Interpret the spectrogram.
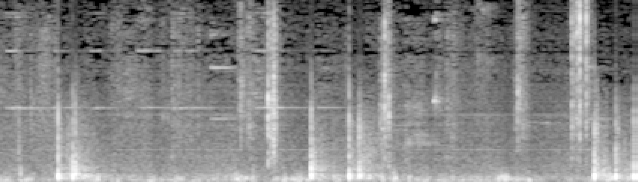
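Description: Fireworks going off: about half a dozen sharp bangs at irregular intervals with fainter crackles between them, over a steady low rumble.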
